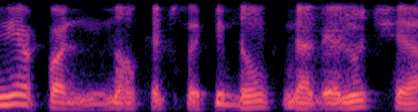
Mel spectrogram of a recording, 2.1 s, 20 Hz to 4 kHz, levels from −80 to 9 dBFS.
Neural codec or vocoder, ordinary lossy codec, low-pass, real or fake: codec, 16 kHz, 1 kbps, FreqCodec, larger model; Opus, 32 kbps; 3.6 kHz; fake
